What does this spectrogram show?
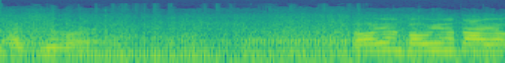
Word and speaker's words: Azure: It's Azure.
